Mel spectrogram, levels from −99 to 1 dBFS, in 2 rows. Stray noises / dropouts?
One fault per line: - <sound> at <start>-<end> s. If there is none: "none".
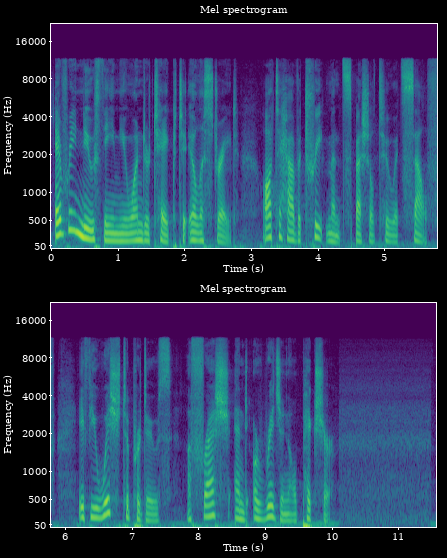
none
